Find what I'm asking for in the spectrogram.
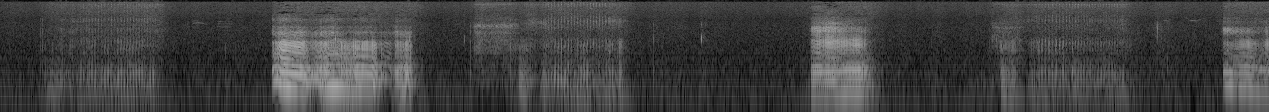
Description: Synchronized snoring from the puglets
